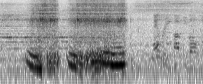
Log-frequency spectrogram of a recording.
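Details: Sleeping dog snoring: two long rumbling, snorting breaths, then quieter breathing with slight background noise.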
